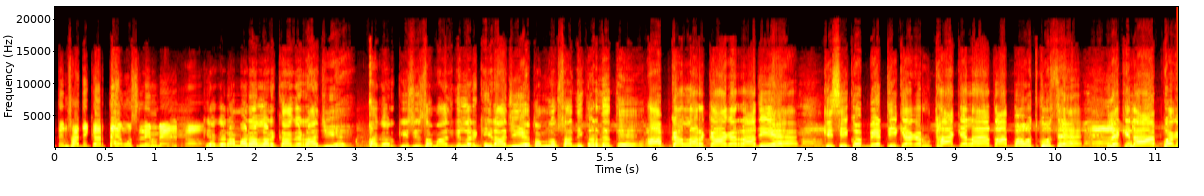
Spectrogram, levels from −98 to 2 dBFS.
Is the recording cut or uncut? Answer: cut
